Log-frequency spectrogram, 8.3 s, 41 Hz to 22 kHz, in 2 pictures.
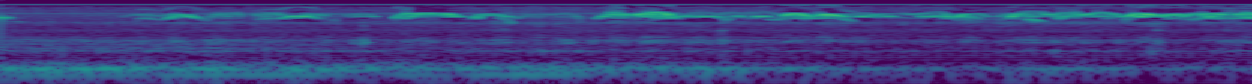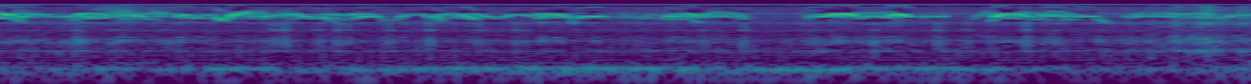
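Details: Common swift young, 8 days old, in a nest box while a parent enters, feeds them and cleans the nest, recorded 6 June 2012: dense high-pitched buzzy twittering bursts run almost continuously over a low steady hum.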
